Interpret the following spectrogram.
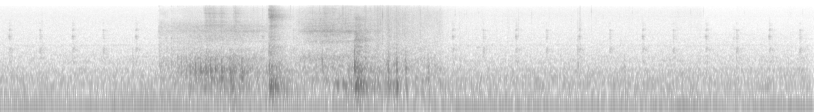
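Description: A clock ticking faintly and evenly, about two ticks a second. A soft rustling swell with a click or two rises and fades in the middle.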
